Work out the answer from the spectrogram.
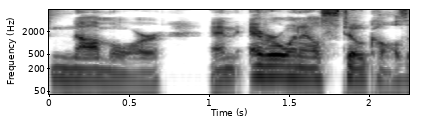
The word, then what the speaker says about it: Namor: and it's pronounced as nameor but then in the movie he specifically says it's no more and everyone else still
